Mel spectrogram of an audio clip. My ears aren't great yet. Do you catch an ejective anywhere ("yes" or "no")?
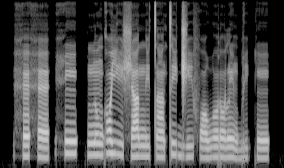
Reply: no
